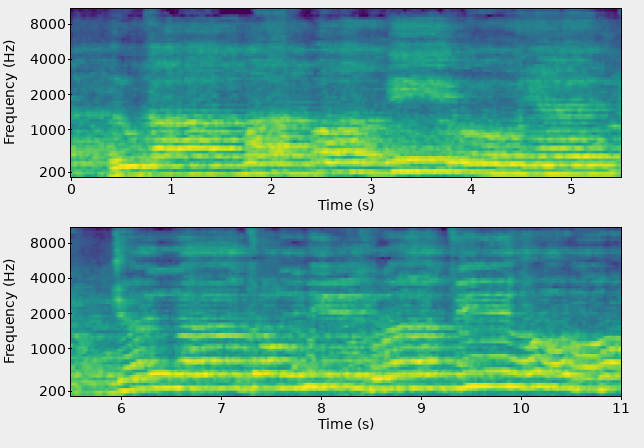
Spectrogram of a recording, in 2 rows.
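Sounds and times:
men chanting into microphones: 0.0s - 11.0s.

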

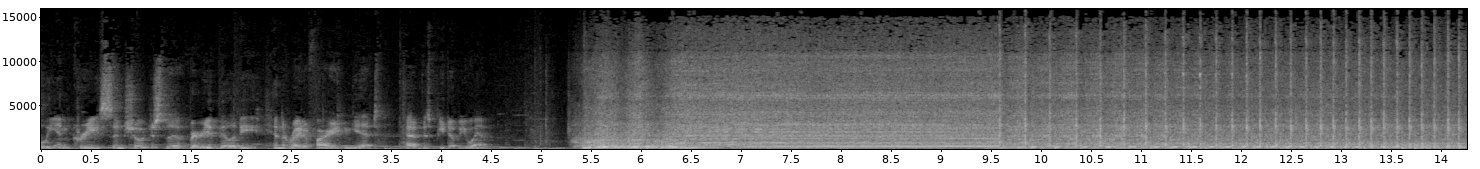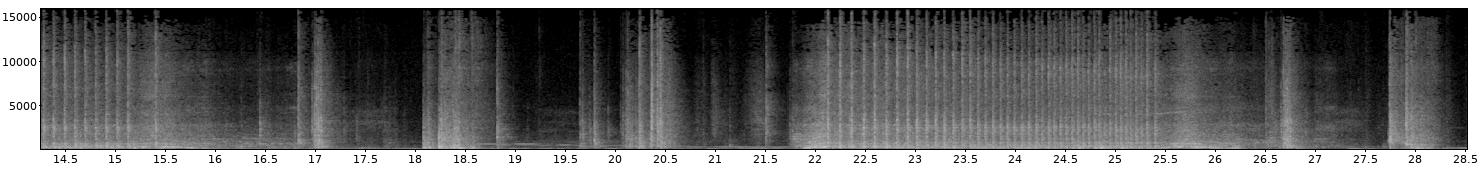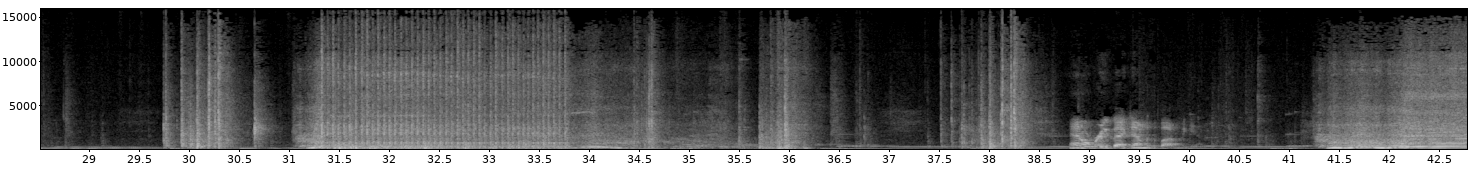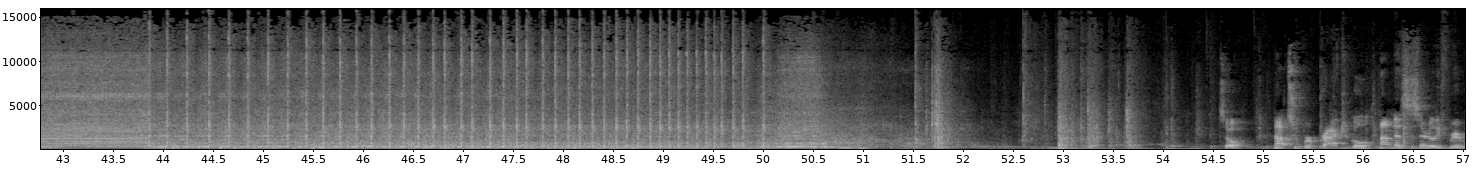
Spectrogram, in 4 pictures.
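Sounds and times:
flywheel motors whining: 5.3s - 17.4s, 21.8s - 27.3s, 31.0s - 35.8s, 41.2s - 52.2s
rapid ticking of toy blaster shots: 9.4s - 15.6s, 21.8s - 25.8s, 31.2s - 34.0s, 43.5s - 50.6s.

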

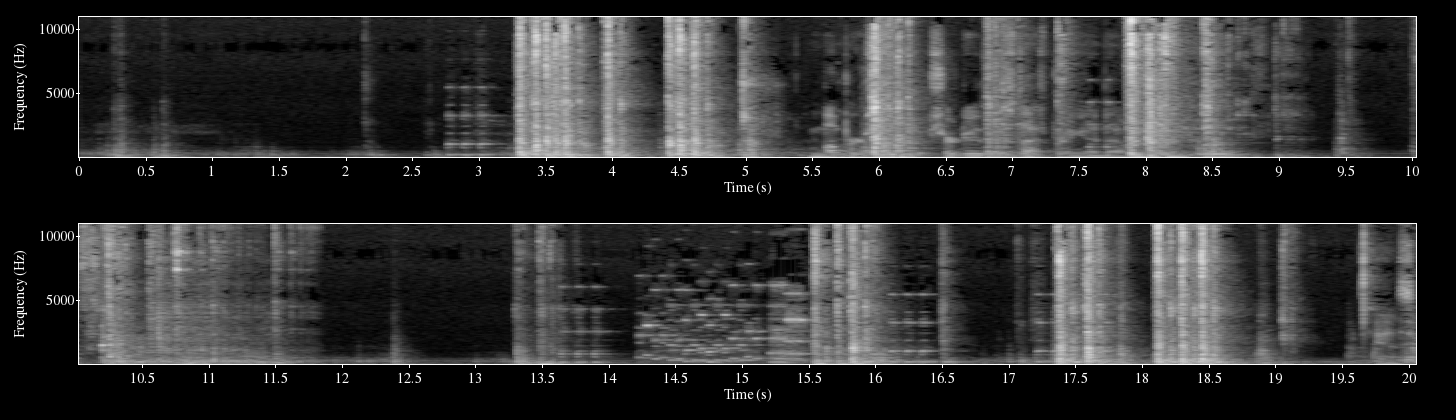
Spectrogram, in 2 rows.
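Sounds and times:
pinball solenoid thunks: 3.2s - 5.2s, 5.9s - 8.8s, 17.2s - 19.0s
pinball electronic sound effects: 13.5s - 18.0s.

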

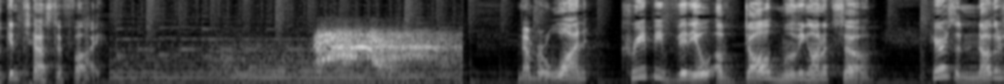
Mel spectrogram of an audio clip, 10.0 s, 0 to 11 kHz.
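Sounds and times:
shrill scream: 3.1s - 4.6s
horror music drone: 3.2s - 4.6s.

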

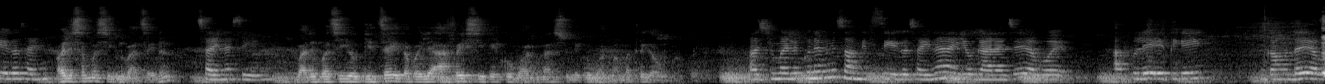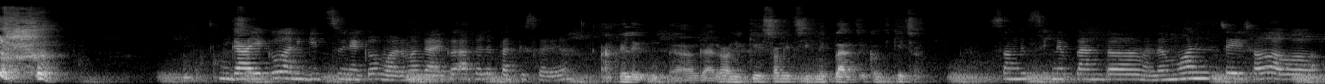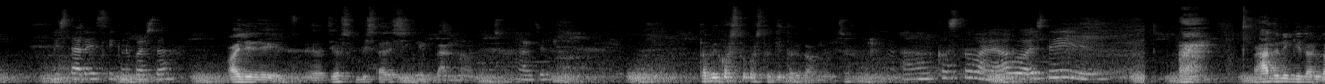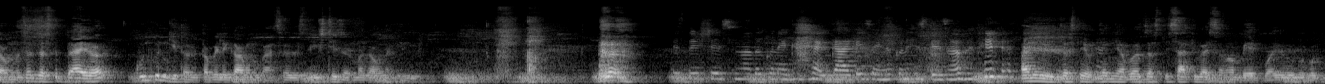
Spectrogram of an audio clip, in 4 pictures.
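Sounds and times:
person clearing throat: 13.2s - 14.0s, 38.3s - 38.7s, 45.0s - 46.2s.

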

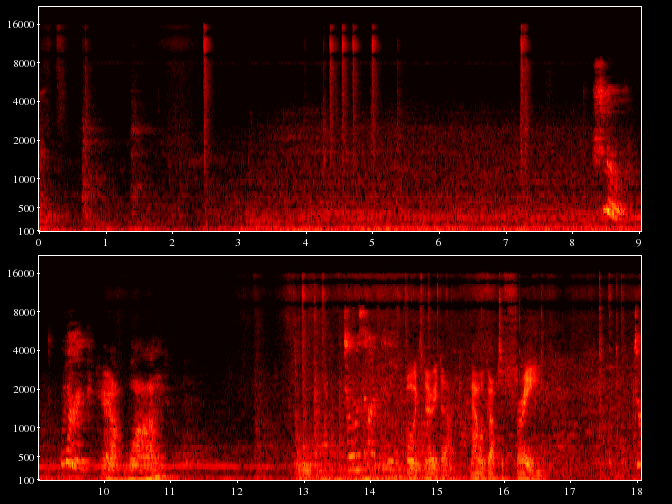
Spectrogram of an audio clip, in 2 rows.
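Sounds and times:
lift car rumble and hum: 0.0s - 18.0s.

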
